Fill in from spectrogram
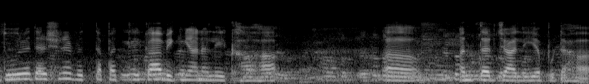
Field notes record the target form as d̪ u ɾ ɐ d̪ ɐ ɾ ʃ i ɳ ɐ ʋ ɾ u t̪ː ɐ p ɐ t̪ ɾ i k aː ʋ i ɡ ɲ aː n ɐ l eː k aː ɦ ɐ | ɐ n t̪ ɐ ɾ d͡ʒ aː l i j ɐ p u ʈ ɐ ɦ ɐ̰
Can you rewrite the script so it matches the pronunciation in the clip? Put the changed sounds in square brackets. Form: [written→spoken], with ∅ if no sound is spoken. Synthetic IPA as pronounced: d̪ [u→uː] ɾ ɐ d̪ ɐ ɾ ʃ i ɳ ɐ ʋ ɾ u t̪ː ɐ p ɐ t̪ ɾ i k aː ʋ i ɡ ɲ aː n ɐ l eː [k→kʰ] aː ɦ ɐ | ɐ n t̪ ɐ ɾ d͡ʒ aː l i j ɐ p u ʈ ɐ ɦ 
